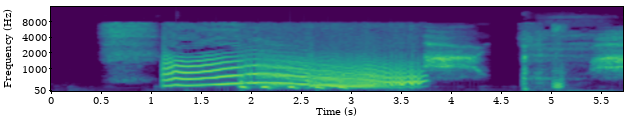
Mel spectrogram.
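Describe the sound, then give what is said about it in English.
A loud, drawn-out fart sound played by the Alexa skill Big Fart: a breathy hiss swells into a long buzzy, wavering blast lasting a few seconds, followed by a brief sputtering burst after a short pause. “Would you like me to play another fart sound?”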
